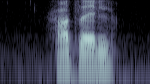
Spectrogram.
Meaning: to rove, to ramble, to roam, to wander
- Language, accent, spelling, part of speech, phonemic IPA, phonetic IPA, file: Armenian, Eastern Armenian, հածել, verb, /hɑˈt͡sel/, [hɑt͡sél], Hy-հածել.ogg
